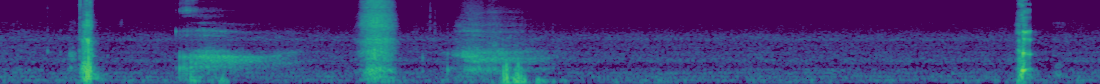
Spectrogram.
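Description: Several sharp hiccup bursts with soft groaning vocal sounds between them, irregularly spaced over about eight seconds.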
